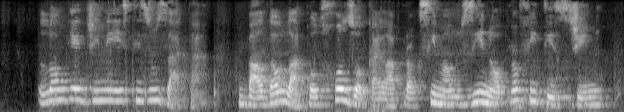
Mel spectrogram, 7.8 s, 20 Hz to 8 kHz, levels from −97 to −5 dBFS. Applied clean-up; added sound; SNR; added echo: neural separator model SepFormer DNS4.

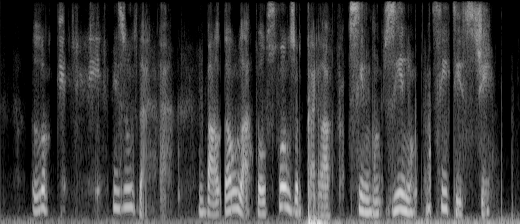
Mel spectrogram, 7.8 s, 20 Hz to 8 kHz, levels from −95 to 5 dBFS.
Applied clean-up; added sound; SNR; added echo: neural diffusion model UNIVERSE++.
